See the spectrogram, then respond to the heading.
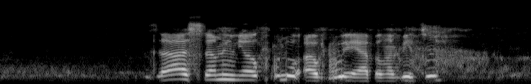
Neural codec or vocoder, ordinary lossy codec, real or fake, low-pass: codec, 16 kHz, 8 kbps, FunCodec, trained on LibriTTS, 25 frames a second; Opus, 24 kbps; fake; 7.2 kHz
